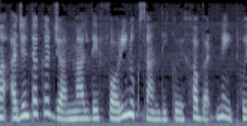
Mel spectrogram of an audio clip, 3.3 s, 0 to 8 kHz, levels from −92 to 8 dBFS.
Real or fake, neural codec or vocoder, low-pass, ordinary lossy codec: fake; vocoder, 44.1 kHz, 128 mel bands every 256 samples, BigVGAN v2; 7.2 kHz; none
